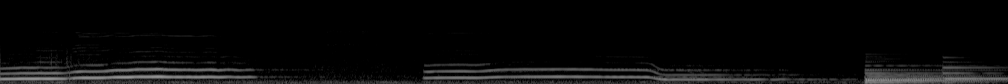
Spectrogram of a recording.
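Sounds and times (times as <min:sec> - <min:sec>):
woman humming: 0:00.0 - 0:02.6, 0:04.2 - 0:08.2.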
